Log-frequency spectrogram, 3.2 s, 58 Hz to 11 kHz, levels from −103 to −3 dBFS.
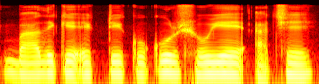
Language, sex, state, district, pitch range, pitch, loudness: Bengali, male, West Bengal, Alipurduar, 110-115 Hz, 110 Hz, -16 LUFS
